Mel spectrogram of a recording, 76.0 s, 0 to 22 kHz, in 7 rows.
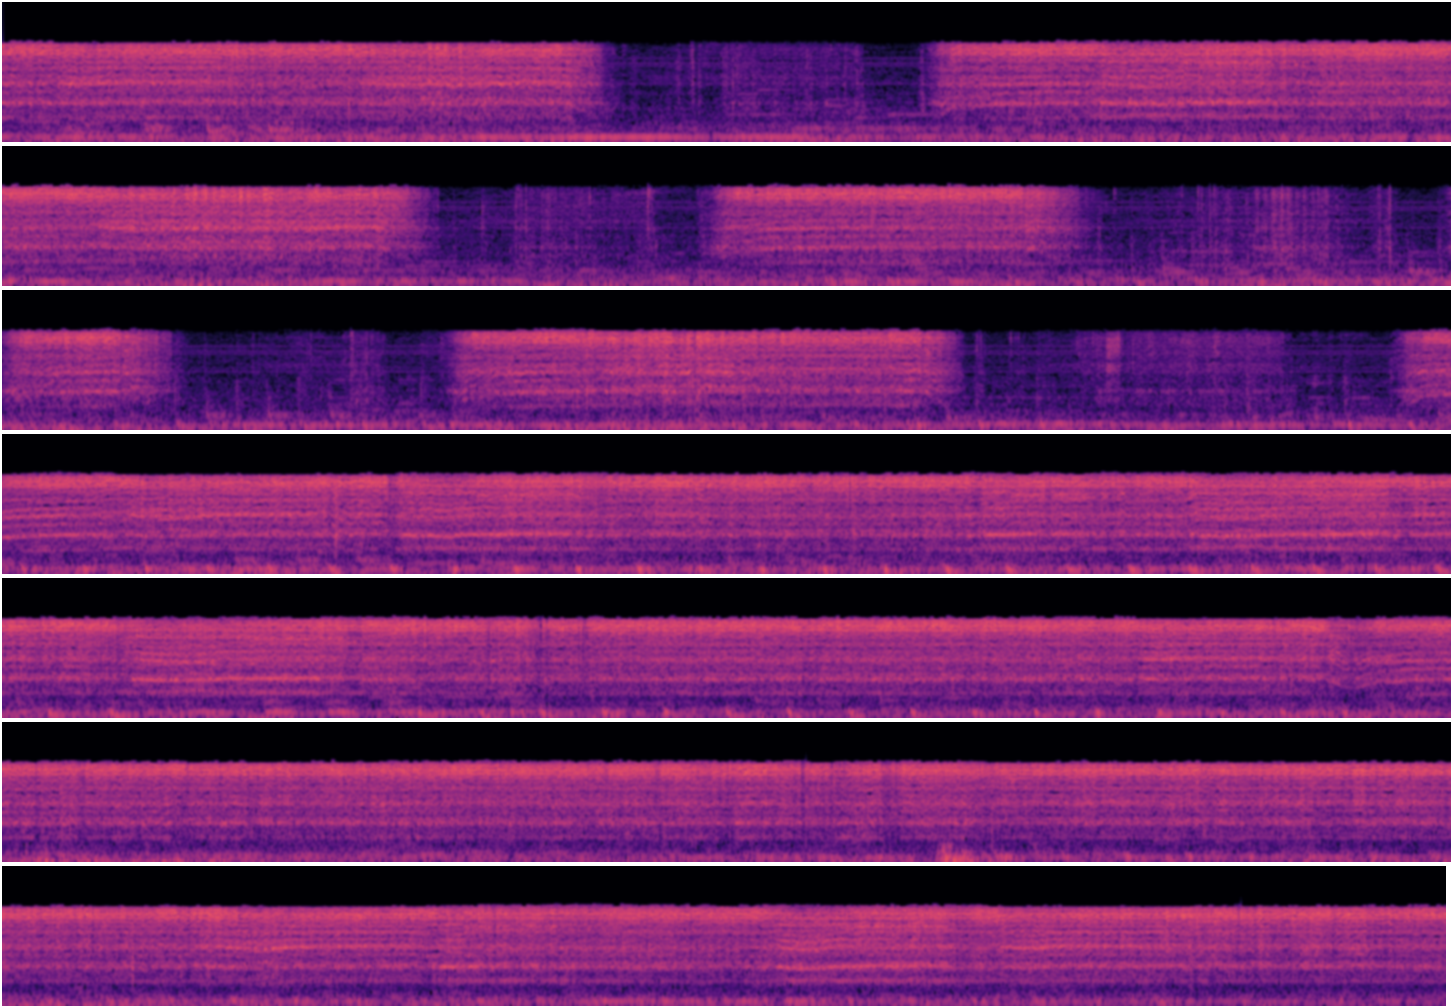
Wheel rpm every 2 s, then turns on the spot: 160, 160, 40, 70, 160, 160, 140, 10, 130, 50, 30, 40, 70, 160, 70, 10, 120, 160, 160, 160, 160, 160, 160, 160, 160, 160, 140, 160, 160, 160, 160, 160, 160, 160, 160, 160, 160, 160.
4-6 30-32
